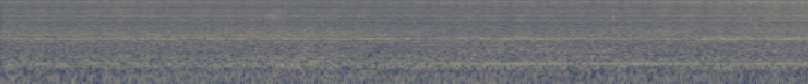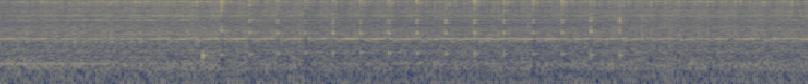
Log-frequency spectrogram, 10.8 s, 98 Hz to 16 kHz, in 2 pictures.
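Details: Mercedes-Benz W221: engine idles with a steady hum but an uneven, stumbling beat from a misfire.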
